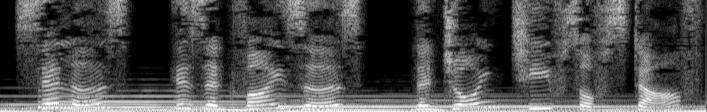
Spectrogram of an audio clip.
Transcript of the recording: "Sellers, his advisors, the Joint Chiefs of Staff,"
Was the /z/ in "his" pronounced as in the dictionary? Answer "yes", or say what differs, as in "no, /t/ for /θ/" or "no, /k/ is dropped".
yes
